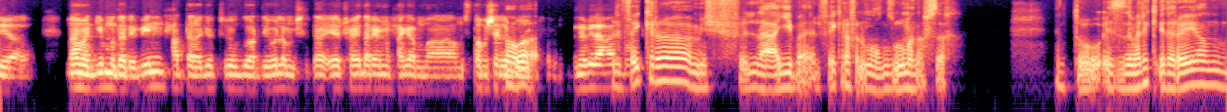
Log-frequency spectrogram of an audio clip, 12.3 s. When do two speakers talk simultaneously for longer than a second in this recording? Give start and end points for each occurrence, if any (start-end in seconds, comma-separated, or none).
none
